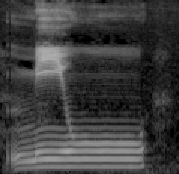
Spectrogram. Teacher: di bagian miwun-nya itu suaranya itu kita tahan, kita panjangkan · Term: idgham bighunah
